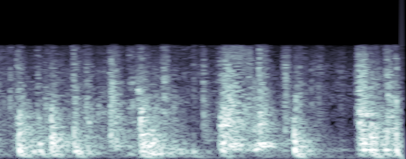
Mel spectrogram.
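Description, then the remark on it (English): Stacked heavy wooden packing cases, bumped into, topple and crash down in a rapid run of loud thuds and clatters, a brief lull, then one final heavy impact. “Santos, those cases hit Pancho and knocked him out.”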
